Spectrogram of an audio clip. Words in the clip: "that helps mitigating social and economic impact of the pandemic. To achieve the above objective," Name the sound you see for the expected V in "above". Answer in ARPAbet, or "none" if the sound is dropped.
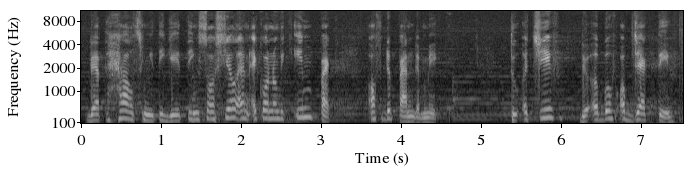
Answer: F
